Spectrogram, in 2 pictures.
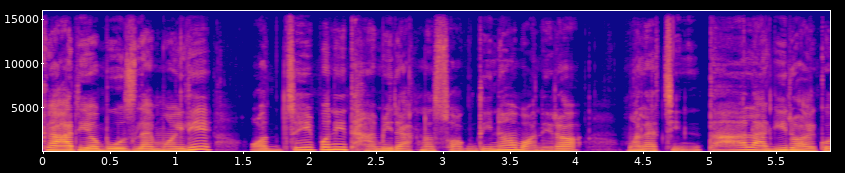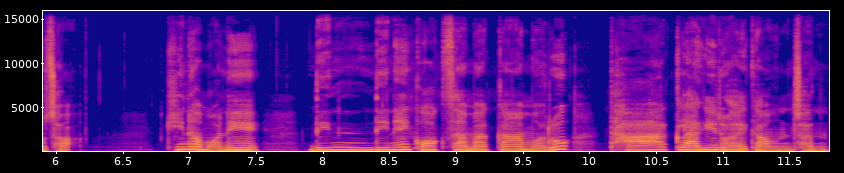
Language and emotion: Nepali, fearful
